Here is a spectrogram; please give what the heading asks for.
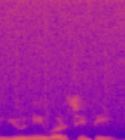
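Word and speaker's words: university: चाहे आगे कंसोनेंट है और जैसे आप बोल रहे यूनिवर्सिटी आगे आपके स्वर है यू है यू एक वल है इंग्लिश का लेकिन उसका उच्चारण यूनिवर्सिटी हिंदी के यू से हो रहा है और हिंदी का यू जो है वो एक व्यंजन है तो इसलिए वहां प क्या लगेगा ए यूनिवर्सिटी हम कभी एन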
